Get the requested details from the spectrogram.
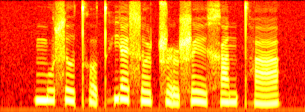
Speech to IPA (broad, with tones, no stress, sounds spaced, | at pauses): m u˨˦ s ɹ̩˨˦ t̪ʰ ɤ̰˨˩ t̪ʰ j ɛ˥˨ s ɹ̩˨˦ ʈ͡ʂ ɻ̩˨˩ ʂ e˥˨ ɪ̯ x a˦ n t̪ʰ ä˨˦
